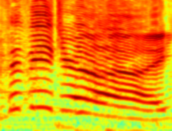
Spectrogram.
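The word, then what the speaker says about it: Vividria: I realize probably the way you're supposed to say her name is probably pronounced Ia at the end, because it's probably supposed to be similar to, like, Drawsia and Paintia.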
